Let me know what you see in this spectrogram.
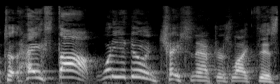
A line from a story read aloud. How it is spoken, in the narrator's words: yelling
